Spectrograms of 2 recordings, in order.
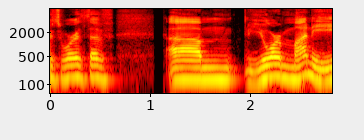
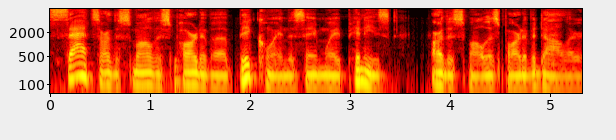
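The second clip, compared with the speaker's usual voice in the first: put-on radio announcer voice, pitched lower; 9 semitones lower than usual. A co-host keeps reading an ad for Sat Chats in a low, slow NPR-style voice. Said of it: "I'm gonna keep rolling with it".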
